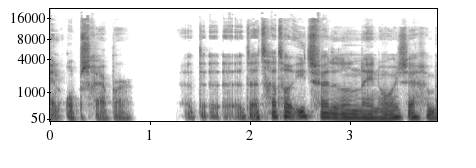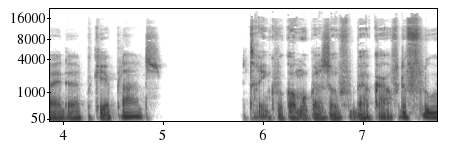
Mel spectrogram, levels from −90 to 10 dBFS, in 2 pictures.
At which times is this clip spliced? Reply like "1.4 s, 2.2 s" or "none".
1.3 s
